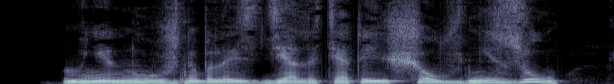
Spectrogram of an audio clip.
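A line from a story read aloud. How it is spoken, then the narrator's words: Growling. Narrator (Russian): зарычал он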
